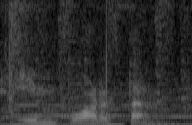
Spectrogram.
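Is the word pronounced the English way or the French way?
English. It is pronounced with English sounds. "di bahasa Inggris dibacanya important"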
